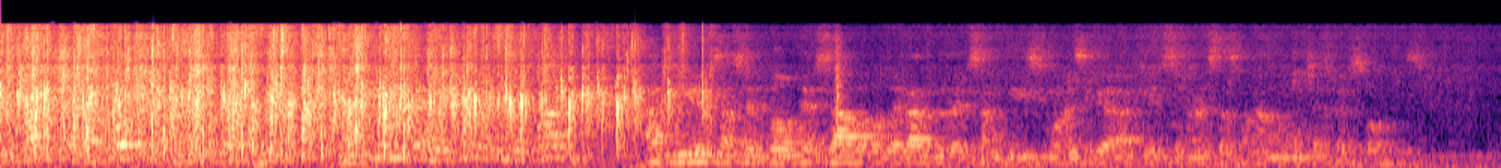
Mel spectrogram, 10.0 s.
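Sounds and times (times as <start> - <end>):
audience applause: 0.0 - 4.8
speech: 4.6 - 9.6.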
